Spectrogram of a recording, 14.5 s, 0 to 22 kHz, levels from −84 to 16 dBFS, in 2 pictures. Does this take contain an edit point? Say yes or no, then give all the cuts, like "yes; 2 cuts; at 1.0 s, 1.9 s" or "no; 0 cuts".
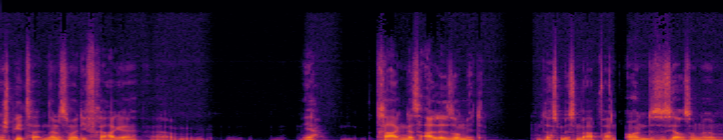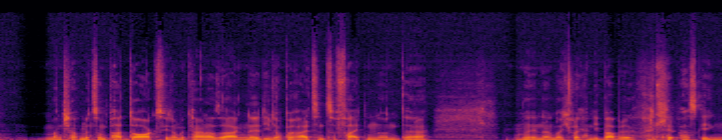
yes; 3 cuts; at 6.1 s, 9.9 s, 12.4 s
